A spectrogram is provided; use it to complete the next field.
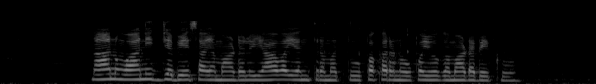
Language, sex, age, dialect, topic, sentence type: Kannada, female, 18-24, Coastal/Dakshin, agriculture, question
